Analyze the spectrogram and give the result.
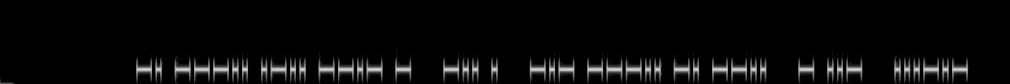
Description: Morse code, heard as a keyed tone, about 25 wpm, 700 Hz. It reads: N8LQT DE K8NZ TU <SK>
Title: Practice QSO - Exchange 4 - Ending - 25wpm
